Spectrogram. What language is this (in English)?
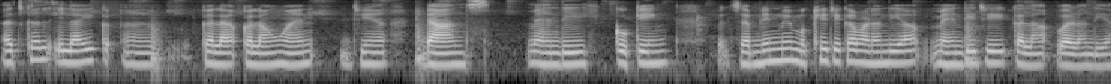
Sindhi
